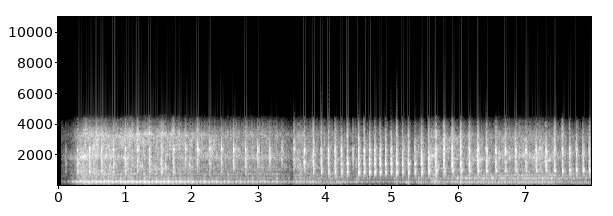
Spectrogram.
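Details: Jeep 4.7L at steady idle: sharp, regular ticking knock about four per second from the front passenger side of the engine, near the oil fill port and ahead of cylinder one; owner suspects timing belt slap, unconfirmed.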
